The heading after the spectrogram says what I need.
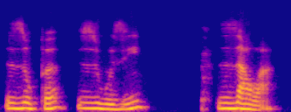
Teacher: in German, standardized German, the letter S at the beginning of a word always represents a voiced sound.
